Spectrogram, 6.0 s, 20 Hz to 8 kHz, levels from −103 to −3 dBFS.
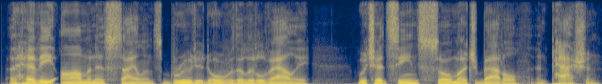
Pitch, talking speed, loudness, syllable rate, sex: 95 Hz, 170 wpm, -18 LUFS, 5.5 syllables/s, male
